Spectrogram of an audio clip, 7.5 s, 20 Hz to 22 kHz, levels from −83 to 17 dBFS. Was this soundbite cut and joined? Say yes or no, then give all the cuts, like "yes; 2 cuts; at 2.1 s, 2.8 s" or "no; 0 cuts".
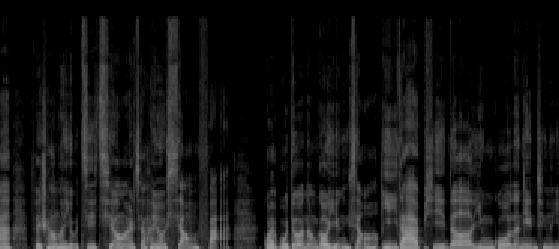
no; 0 cuts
